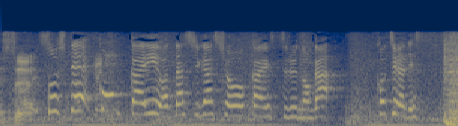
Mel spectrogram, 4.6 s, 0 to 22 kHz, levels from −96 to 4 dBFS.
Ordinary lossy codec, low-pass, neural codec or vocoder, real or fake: none; none; none; real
